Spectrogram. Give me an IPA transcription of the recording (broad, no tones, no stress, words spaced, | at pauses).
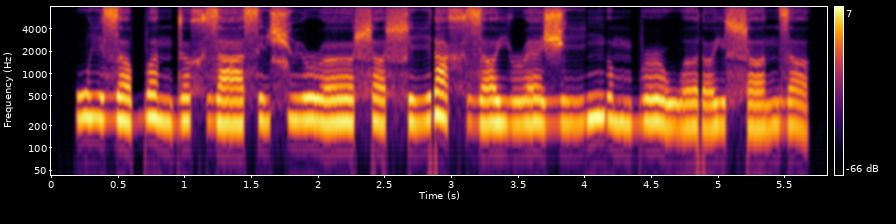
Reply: wizɐbɐ ndœxzasi ɕyɹœɬɐ ɬi ɾaxzɐjɹɛ ʒiŋə mbə˞ wə ɾœjɬɐnzɐ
